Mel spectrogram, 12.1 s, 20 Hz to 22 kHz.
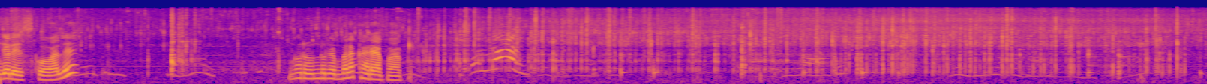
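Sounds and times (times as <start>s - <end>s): food sizzling in hot oil: 0.0s - 12.0s
wooden spatula stirring: 3.0s - 12.0s.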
